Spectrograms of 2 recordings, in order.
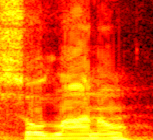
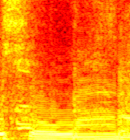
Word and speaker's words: Solano: Yeah, the name is Solano. We just reviewed that. – Yeah. – We did. – Anthony Solano. – Solano. – Said it how it's spelled.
